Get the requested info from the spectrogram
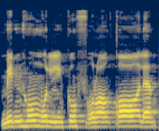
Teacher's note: کفر میں را موٹا ہے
